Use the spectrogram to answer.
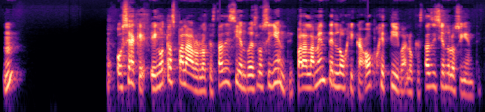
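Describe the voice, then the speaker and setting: A man's voice: high-pitched, a little fast, darkish tone, breathy edge, muffled recording. Combative man preaching with rhetorical questions. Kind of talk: live Bible study preaching.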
